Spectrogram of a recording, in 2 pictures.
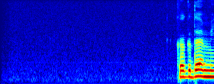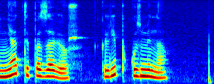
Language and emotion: Russian, neutral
